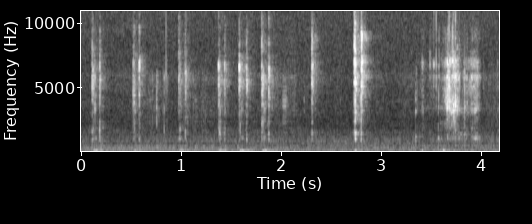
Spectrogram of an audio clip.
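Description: Keystrokes on a computer keyboard as a Linux command is typed, a quick irregular run of light clicks with short pauses, close and fairly quiet over a steady low background hum.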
